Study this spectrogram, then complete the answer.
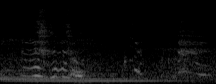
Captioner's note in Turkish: Ağlama sesi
